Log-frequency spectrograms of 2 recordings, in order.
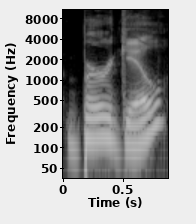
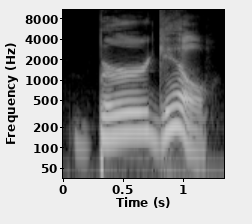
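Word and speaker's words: Bergil: Um, Gil with a hard G. H. What did I say wrong? Burgill. Is that what we're talking about? Are we talking about that gill? Um, burr gill. H. Am I Am I wrong about this? That we're saying gil hard g?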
